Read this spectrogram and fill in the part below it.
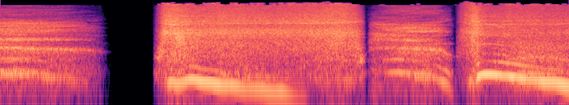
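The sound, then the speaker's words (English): A voice imitates the North Wind blowing as hard as it can at a little girl, with a series of loud, breathy whooshes, each carrying a moaning tone that slides downward in pitch, with a brief silent pause after the first gust. “With his arms akimbo, the North Wind puffed out his cheeks and blew as hard as he could at the little girl.”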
